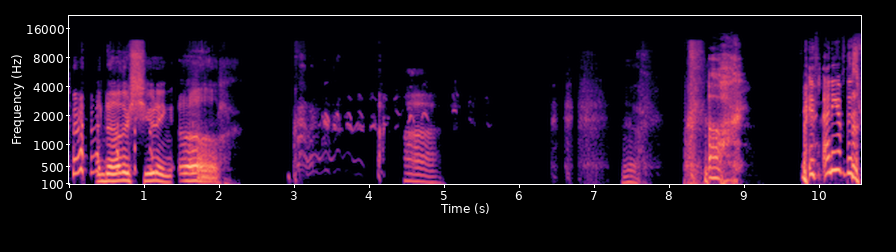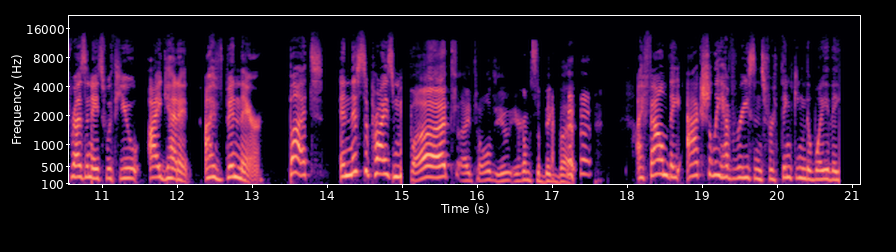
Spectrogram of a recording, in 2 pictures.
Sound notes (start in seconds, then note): 5.2 laughter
